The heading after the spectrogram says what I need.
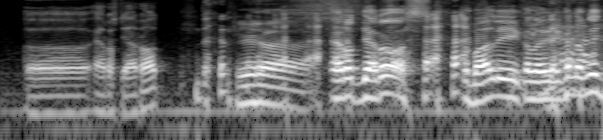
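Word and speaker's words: Jaroš: Iya, bacanya Jaros. Jaros, ya.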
